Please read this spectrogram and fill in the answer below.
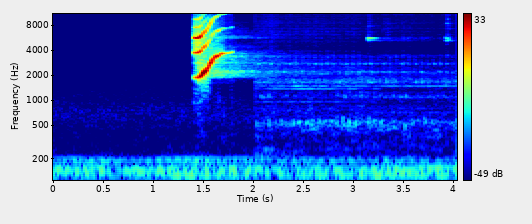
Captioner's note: Tali beeps in affirmation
